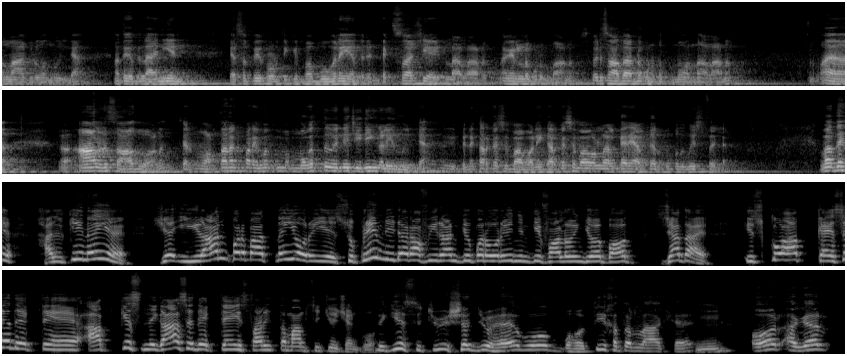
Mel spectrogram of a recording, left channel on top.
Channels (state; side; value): different; both; correlation 0.01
